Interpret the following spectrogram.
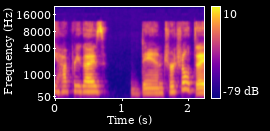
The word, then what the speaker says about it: Churchill: for you guys Dan Churchill did I say your last name right na it all righton so like how to say it just think of the the Prime Minister of England during a pretty momentous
